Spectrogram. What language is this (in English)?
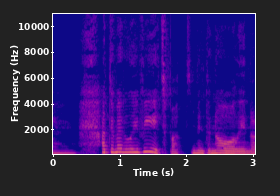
Welsh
